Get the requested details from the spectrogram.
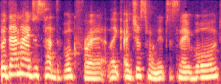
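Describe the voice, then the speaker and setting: A woman talks at a very fast pace, somewhat breathy, at medium pitch. The sound is dry and close, with no echo. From northern England (Peak District). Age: 30s. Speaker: snowboard meetup organiser. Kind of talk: casual chat. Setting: podcast interview.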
